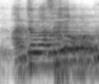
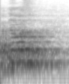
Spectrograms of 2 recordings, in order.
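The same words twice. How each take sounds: First: The greeting is said loudly and clearly. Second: The greeting is said quietly, barely audible. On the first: The other person clearly notices the greeting. The speaker calls it right. "목소리도 크게 하고" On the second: The greeting goes unnoticed by the other person. The speaker calls it wrong. "자기가 혼자 한 거지?"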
